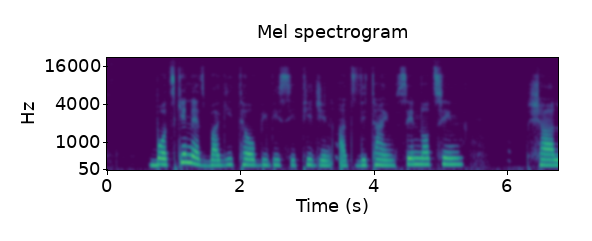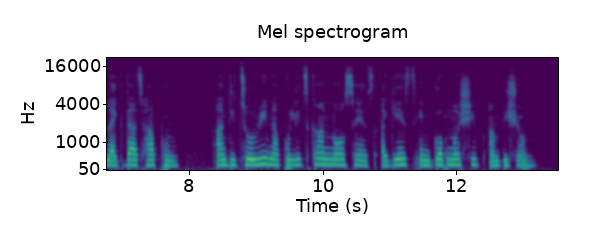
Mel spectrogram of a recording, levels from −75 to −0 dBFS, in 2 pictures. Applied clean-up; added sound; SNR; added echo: neural mask model Resemble Enhance denoiser.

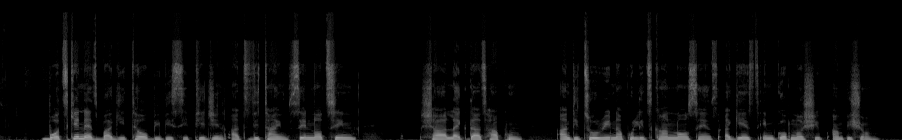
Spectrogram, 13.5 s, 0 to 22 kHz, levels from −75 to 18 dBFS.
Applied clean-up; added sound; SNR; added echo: none; none; none; none.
